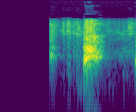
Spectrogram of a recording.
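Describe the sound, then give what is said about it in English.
A dog barks in a few short, sharp bursts, the loudest in the middle, with no talking over it. “I've got a dog bark, and I'd like to ask a question.”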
